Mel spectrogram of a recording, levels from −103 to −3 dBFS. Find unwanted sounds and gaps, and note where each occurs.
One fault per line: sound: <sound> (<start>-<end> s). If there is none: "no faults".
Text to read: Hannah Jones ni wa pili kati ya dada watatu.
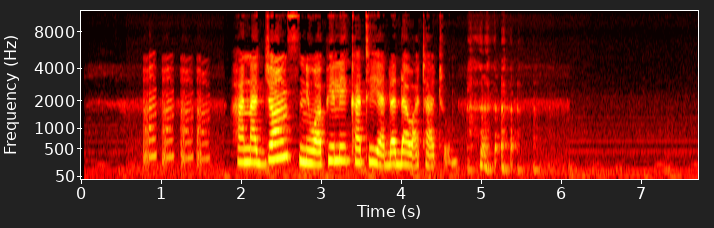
sound: laugh (0.8-1.6 s)
sound: laugh (4.8-5.9 s)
